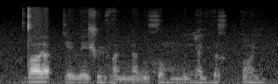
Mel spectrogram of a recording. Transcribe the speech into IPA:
dˤ ʉ˦ j ɐ˥˨ kː e˨ β e˨˩˦ ʒ ɾ ʉ˨˩˦ v ɐ̃˨ nː ɐ̃˨˩˦ w u˨˦ x o˦ mː u˨˦ ɲ ɐ̃˦ j ɦ ɵ˦ x kː õ˦ j

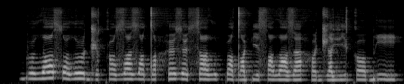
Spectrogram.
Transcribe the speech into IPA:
b u ðˤ i sˤ œ ðˤ u d͡ʒ ɔ k ɔ zˤ i z ɔ dˤ u h œ z œ s i ðˤ u p a dˤ a pʲ a s a ðˤ a z a h ɔ d͡ʒ a vʲ a k ɔ b i

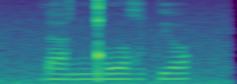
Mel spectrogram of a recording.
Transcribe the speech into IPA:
ɾ a ŋ͡ǃ o ʁ pʲ ɔ

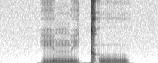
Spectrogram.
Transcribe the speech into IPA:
i˦ m i˨ kʼ uː˨

